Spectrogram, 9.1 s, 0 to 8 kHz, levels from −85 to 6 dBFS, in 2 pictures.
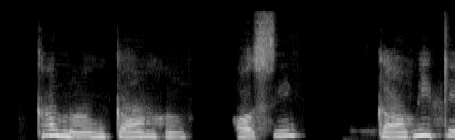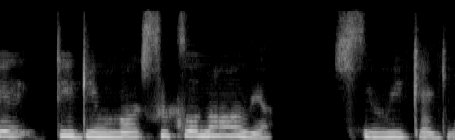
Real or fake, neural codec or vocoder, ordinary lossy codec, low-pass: fake; codec, 16 kHz, 1.1 kbps, Voila-Tokenizer; none; none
